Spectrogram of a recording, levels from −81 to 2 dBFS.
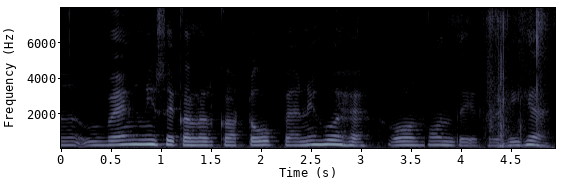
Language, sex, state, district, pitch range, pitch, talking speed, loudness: Hindi, female, Uttar Pradesh, Jyotiba Phule Nagar, 200-225 Hz, 210 Hz, 155 wpm, -42 LUFS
